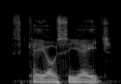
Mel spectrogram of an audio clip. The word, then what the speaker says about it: Koch: Mark the Koch brothers Koch uh Koch is how it's spelled Coke is how it's pronounced have set up a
